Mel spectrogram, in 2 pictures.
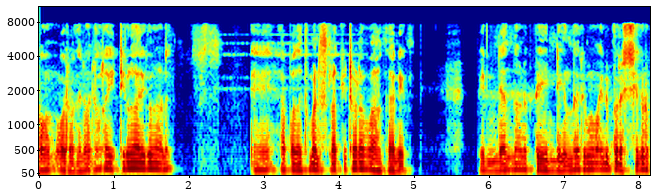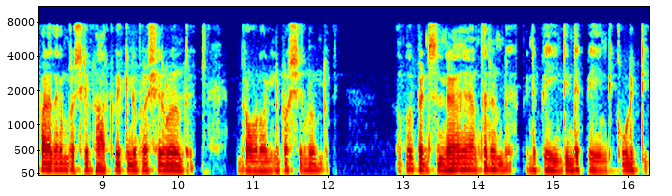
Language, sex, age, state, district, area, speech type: Malayalam, male, 18-30, Kerala, Kozhikode, rural, spontaneous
